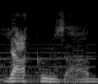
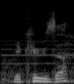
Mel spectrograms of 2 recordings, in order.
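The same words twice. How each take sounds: First: It is pronounced the Japanese way. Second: It is pronounced the American way. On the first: "going by Japanese, it would be Yakuza" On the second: "it's okay to say it in an American styled way"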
